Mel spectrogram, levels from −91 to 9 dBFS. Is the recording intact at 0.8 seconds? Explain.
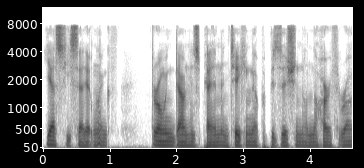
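No. From about 0.79 to 0.86 s there is concealed Bluetooth headset packet loss: voice packets between headset and phone went missing, about 50 ms of audio in total, scattered across 75 ms, with the longest unbroken gap near 22 ms. The receiver filled each hole by repeating the best-matching piece of the preceding 20 ms or so, so the sound turns briefly buzzy and tonal at full level, then warbles slightly as real audio resumes.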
